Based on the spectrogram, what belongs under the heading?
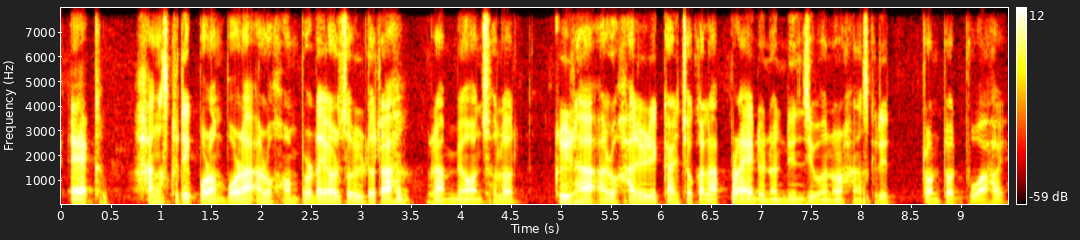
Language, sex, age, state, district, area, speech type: Assamese, male, 30-45, Assam, Udalguri, rural, spontaneous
